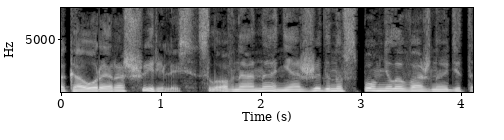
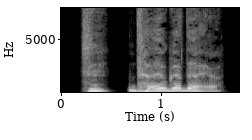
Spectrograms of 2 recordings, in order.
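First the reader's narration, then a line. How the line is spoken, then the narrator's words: Snorting. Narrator (Russian): хмыкнул Алекс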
